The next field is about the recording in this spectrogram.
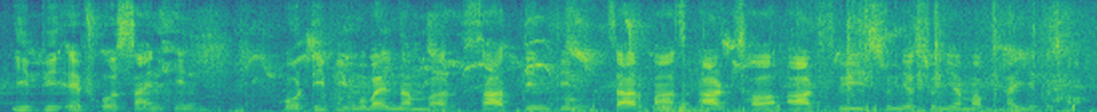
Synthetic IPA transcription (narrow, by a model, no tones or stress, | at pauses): ipiʔepʰosajninoʈipimobajlnʌmbʌrsat̪ːint̪int͡sarpãt͡saʈʰt͡sʰʌʔaʈʰd̪ujsunjʌsunjʌmapu̥ʈʰajekot͡sʰʌ̰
